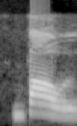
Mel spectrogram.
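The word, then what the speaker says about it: bowel: बी O double E एल लेकिन हम भी इसको आराम से बावल पढ़ लेते हैं। जबकि यह बाउल होता है।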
